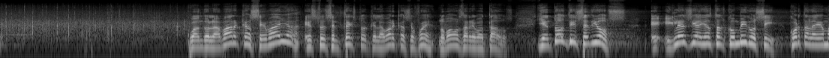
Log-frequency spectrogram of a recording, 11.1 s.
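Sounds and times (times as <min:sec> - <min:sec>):
audience applauding loudly: 0:00.0 - 0:03.1
speech: 0:02.5 - 0:11.0.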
